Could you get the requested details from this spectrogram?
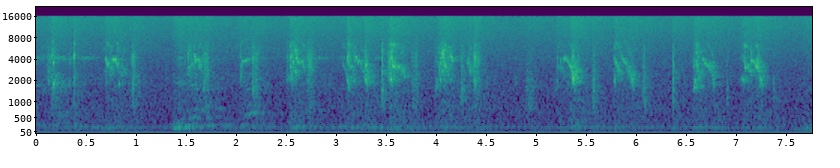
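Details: A bird described as a coughing bird gives short, sharp chirping notes in quick irregular bursts, about one every two seconds, against a faint low steady hum.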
